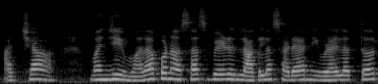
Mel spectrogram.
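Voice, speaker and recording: A woman reading the part of a shy, gentle young woman in a spoken love story, soft and pleading. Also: on the high side, fairly even intonation, normal speed, close to an everyday voice.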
